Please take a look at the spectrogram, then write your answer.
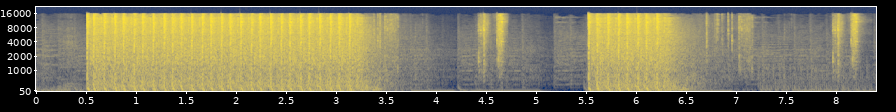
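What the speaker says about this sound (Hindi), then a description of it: "इसके टीममेट को किसी और ने वेक्टर से मार दिया, जो कि सामने की तरफ ही ये आवाज भी आई थी" Loud, sustained bursts of Vector submachine gun fire in a battle royale video game, one long burst of about three seconds, then a short pause and a second burst, with scattered fainter shots between.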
